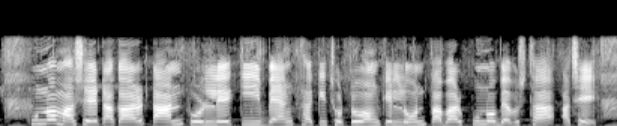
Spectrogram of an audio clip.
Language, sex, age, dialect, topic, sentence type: Bengali, female, 18-24, Rajbangshi, banking, question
